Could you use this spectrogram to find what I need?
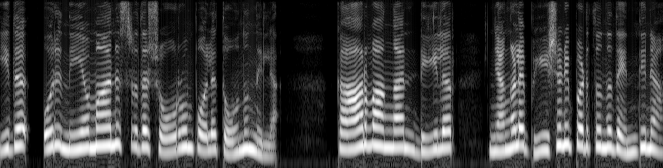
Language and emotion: Malayalam, fearful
